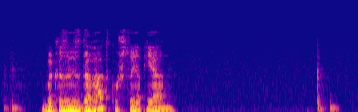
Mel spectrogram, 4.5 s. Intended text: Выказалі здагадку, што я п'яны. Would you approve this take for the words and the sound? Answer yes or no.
yes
